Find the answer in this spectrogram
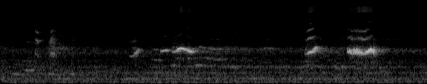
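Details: Morning song of a cockatiel: drawn-out whistled notes with wavering pitch, in two separate phrases over a quiet background.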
